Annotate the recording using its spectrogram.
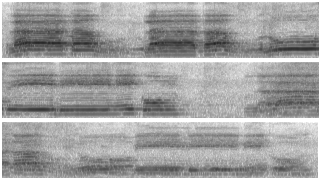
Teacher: Sini hati-hati juga, la ta-nya tipis, ghainnya tebal.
